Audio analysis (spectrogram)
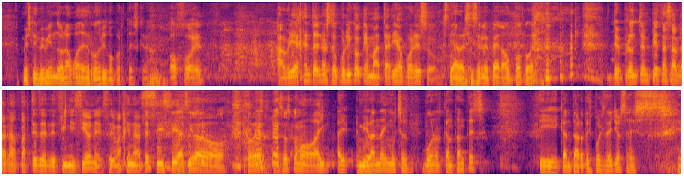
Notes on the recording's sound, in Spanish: Muchas gracias a todos los que nos habéis podido acompañar en el Ámbito Cultural del Corte Inglés de Callao en la grabación de la #Luna377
